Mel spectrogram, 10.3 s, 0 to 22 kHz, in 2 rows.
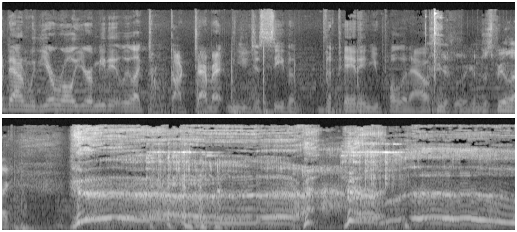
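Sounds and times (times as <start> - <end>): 
speech: 0.0 - 8.8
voice imitating straining groans and grunts against the wind: 5.8 - 10.2.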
